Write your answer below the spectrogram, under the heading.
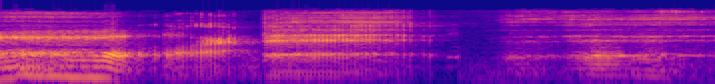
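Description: Loud, long, low rumbling belches, several in a row; ordinary burping.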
